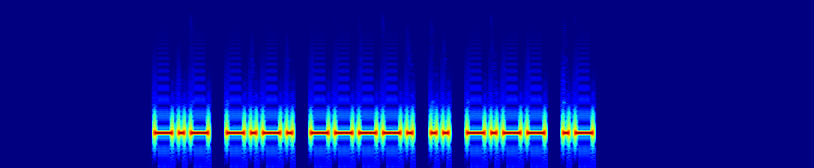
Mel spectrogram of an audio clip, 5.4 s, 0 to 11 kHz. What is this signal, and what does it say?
Morse code, heard as a keyed tone, about 32 wpm, 700 Hz. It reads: KC9IYA
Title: USA Call Signs - 6 Characters - Repeated 3x - 30wpm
